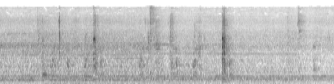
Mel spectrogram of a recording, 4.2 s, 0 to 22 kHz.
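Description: Canon iR 2318 copier warming up after power-on: a steady mechanical hum broken by several clicks.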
